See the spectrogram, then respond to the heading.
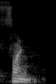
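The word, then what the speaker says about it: Pfund: उसके उसके बाद है ब्रैकेट, उसके बाद जो है वो फंड, इस तरीके पी साइलेंट है उसके अंदर, मैं स्पेलिंग में बहुत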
